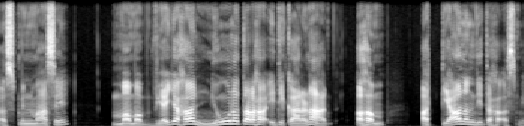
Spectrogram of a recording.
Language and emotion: Sanskrit, happy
